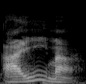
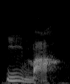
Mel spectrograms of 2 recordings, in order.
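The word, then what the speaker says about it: אמא: that is called ima sometimes we call it aima because there is literally left there in the world but really in hebrew is is named is pronounced ima but you want to read all the letters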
